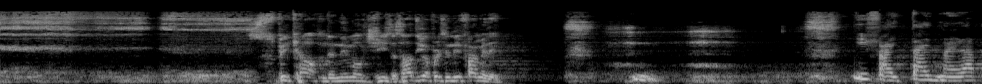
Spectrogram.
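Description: Another woman answers emotionally into a microphone.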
